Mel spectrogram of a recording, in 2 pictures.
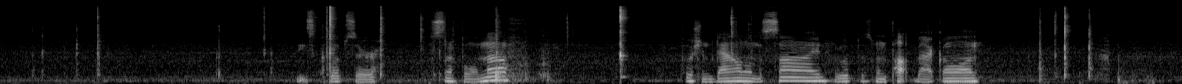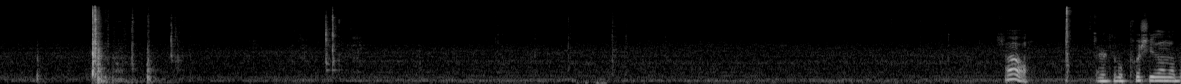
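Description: A small screwdriver scrapes and clicks against a metal casing.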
